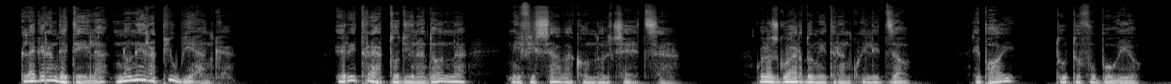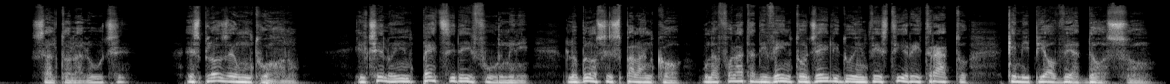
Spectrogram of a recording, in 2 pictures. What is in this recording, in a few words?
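Italian male voice over, narrative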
